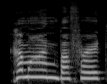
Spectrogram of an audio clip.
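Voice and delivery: high urgent call. A narrator's reading. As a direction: hurry the turkey along. Fred calling his turkey.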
